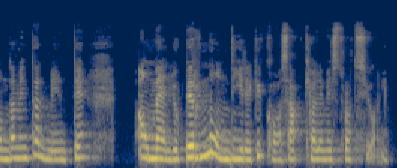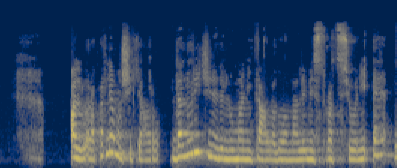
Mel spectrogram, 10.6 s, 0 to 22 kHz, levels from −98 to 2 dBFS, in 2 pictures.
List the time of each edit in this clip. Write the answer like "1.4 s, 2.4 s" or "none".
6.0 s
